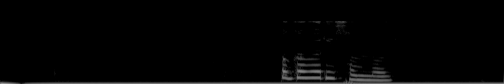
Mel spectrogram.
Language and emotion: Russian, sad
